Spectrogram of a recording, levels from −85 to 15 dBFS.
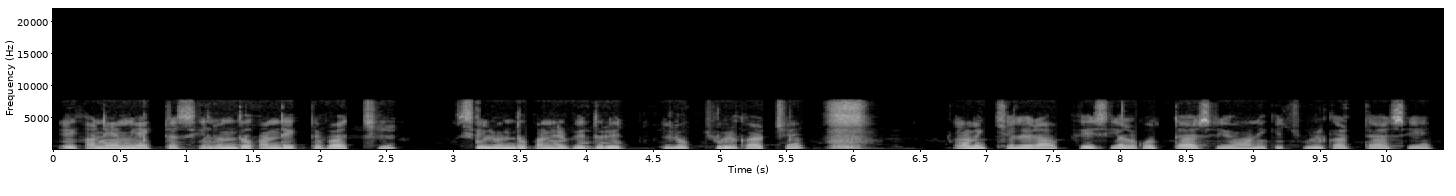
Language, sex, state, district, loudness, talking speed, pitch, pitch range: Bengali, female, West Bengal, Jhargram, -16 LUFS, 145 wpm, 205 Hz, 195-215 Hz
